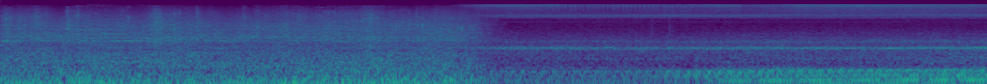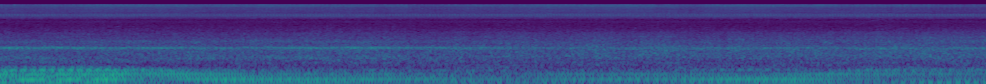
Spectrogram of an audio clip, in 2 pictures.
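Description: Open-top Norfolk Southern hopper cars rolling past, with wheels clicking over the rails, until a sudden cut about six seconds in. After that, a quieter steady low rumble with a faint steady high tone.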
